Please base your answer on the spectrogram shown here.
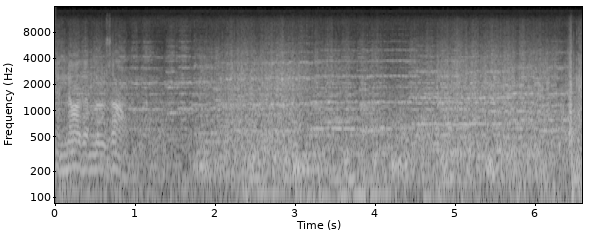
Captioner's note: dramatic music; booming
